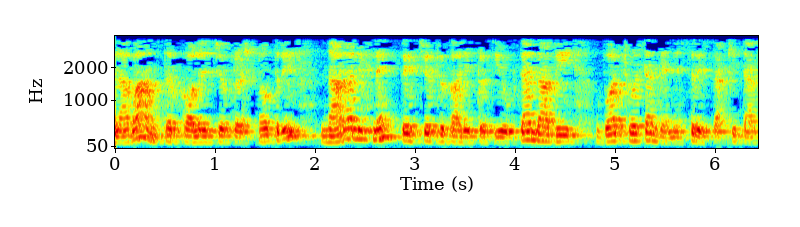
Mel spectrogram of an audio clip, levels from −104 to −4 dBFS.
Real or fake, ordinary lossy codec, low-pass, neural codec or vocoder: real; none; 3.6 kHz; none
